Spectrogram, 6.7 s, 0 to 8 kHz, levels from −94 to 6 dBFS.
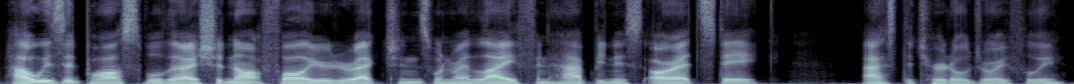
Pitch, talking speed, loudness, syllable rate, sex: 120 Hz, 205 wpm, -21 LUFS, 6.0 syllables/s, male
